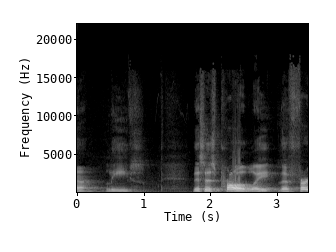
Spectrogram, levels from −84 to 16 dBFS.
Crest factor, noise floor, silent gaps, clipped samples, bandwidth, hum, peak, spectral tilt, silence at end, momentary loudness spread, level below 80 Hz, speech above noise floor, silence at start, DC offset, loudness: 18 dB; -51 dBFS; none; under 0.1%; 16.5 kHz; none; 0 dBFS; -6 dB/octave; 0 s; 21 LU; -58 dBFS; 35 dB; 0 s; under 0.1%; -15 LUFS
